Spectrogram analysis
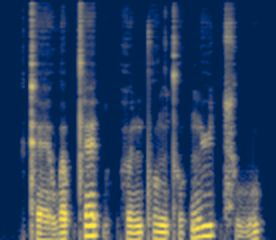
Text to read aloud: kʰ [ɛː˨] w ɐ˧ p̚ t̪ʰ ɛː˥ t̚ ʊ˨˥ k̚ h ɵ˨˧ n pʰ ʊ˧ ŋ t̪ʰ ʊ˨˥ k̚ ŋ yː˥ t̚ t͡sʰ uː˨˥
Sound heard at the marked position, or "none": ɛː˨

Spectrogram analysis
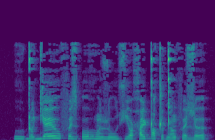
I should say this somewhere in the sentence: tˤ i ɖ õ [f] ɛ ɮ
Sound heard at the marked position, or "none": f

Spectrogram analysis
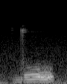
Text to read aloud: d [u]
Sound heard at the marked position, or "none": o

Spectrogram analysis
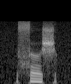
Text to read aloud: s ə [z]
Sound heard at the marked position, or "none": ʃ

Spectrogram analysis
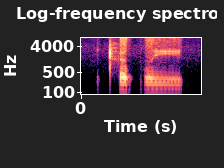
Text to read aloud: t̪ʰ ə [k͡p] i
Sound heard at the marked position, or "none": kʷ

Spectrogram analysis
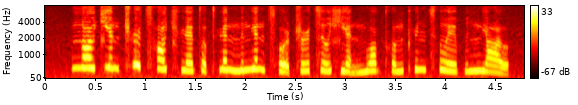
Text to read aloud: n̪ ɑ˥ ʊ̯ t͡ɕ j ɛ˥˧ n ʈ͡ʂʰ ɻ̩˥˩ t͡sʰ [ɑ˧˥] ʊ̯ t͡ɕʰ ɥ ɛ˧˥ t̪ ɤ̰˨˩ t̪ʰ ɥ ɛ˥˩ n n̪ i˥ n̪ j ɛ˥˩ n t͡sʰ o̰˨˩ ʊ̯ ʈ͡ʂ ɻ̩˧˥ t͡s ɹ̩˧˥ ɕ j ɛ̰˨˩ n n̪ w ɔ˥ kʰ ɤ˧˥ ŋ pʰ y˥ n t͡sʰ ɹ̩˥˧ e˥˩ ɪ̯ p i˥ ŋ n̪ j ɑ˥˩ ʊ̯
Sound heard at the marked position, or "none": ɑ˧˥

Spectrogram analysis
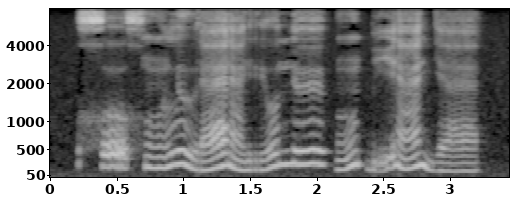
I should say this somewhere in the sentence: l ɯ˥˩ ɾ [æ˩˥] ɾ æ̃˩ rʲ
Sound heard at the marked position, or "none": æ˩˥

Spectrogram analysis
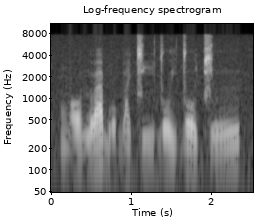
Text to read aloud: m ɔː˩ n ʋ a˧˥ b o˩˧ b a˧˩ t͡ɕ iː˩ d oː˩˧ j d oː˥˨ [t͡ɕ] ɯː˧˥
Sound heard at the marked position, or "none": t͡ɕ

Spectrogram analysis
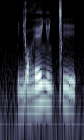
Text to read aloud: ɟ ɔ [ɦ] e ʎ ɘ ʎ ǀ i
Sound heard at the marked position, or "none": ɦ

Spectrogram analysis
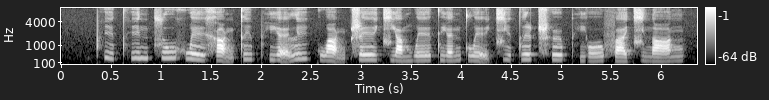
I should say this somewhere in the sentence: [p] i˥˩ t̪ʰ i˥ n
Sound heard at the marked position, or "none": pʰ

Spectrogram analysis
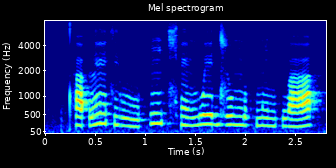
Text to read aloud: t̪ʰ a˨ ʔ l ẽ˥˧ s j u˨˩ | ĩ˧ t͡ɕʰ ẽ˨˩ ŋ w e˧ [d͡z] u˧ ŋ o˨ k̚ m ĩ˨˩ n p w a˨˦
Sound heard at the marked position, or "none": d͡z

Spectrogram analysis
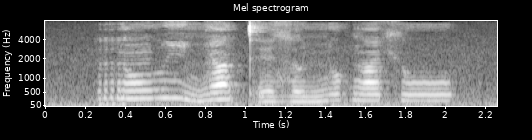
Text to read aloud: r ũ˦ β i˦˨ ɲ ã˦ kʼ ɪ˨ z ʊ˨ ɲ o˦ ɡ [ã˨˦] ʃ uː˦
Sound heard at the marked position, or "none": ã˦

